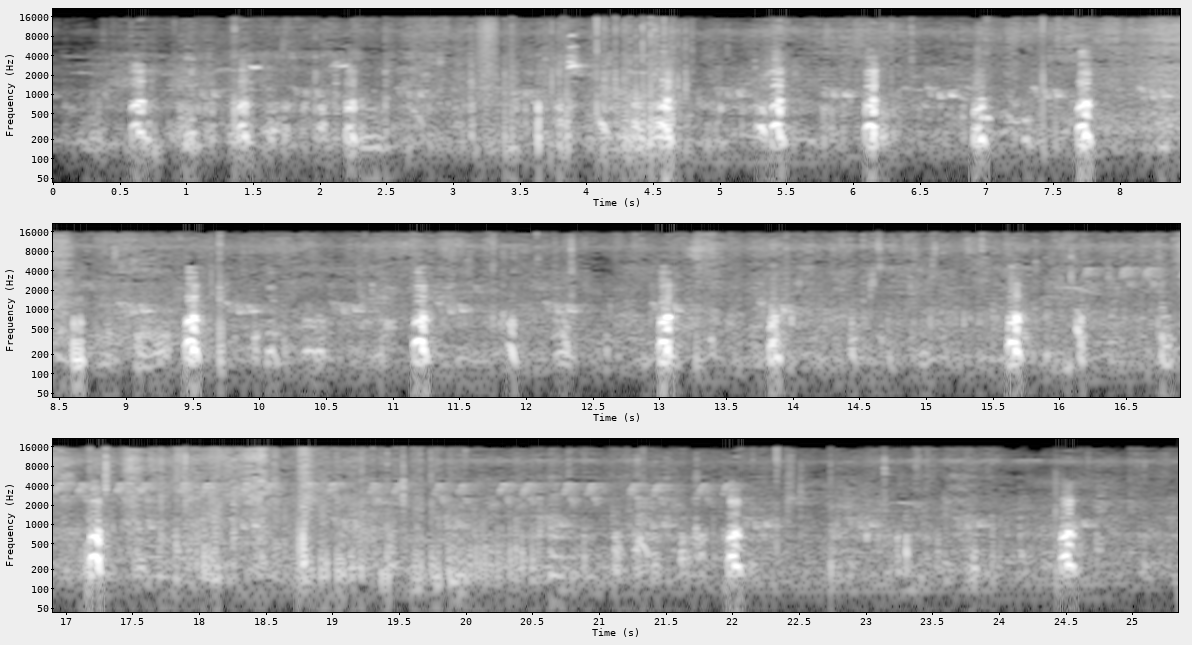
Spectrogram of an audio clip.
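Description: A sow giving short, low grunts about once a second while her litter of piglets suckles, the rhythmic nursing grunts of a suckling bout; they thin out near the end.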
